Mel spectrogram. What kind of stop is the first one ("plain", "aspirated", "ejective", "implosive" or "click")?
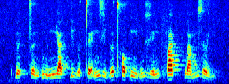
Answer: implosive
